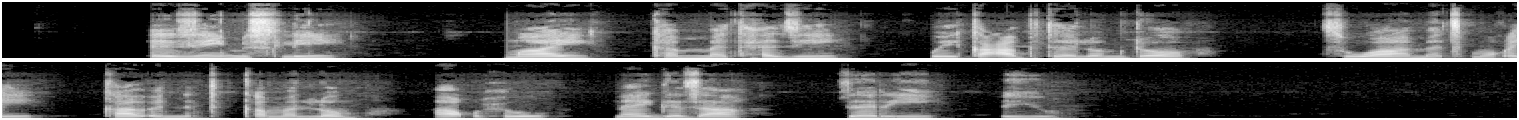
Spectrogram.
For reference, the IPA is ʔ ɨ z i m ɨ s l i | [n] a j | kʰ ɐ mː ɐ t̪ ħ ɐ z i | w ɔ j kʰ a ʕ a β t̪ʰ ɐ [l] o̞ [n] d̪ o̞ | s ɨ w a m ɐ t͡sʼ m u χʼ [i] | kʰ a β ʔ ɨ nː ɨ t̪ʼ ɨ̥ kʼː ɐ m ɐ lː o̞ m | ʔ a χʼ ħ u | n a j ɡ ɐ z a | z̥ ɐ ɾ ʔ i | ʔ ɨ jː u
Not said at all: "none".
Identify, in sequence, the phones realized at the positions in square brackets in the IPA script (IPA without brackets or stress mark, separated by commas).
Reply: m, l, m, i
